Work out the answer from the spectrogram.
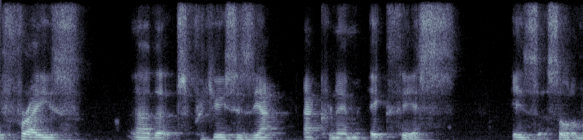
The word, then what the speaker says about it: Ichthys: Ichthys. Thank you. What's that again? Ichthys. Ichthys. Ichthys. Thank you. It's like an ichthyosaurus.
